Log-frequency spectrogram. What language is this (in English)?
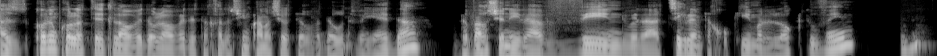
Hebrew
